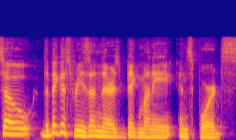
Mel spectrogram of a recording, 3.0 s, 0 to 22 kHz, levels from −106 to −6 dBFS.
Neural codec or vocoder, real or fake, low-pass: vocoder, 44.1 kHz, 128 mel bands every 512 samples, BigVGAN v2; fake; 7.2 kHz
